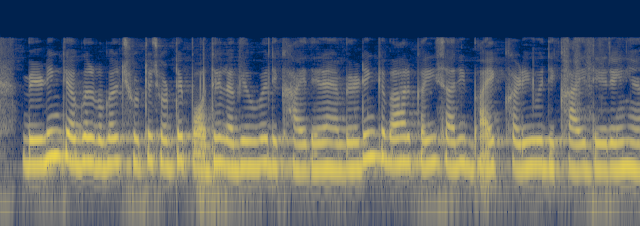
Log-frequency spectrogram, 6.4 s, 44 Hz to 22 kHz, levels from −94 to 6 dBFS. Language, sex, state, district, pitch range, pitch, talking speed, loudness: Hindi, female, Chhattisgarh, Korba, 220-245 Hz, 235 Hz, 225 wpm, -13 LUFS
